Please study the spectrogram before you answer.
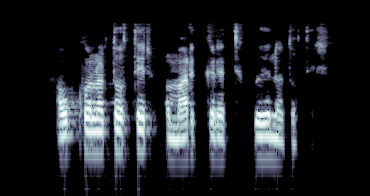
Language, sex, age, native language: Icelandic, male, 30-39, Icelandic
